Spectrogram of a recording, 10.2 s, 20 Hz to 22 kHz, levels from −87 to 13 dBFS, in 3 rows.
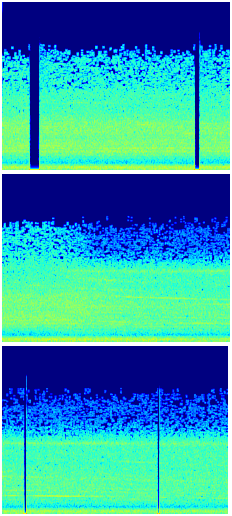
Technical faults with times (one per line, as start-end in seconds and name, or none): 0.40-0.56 invalid numbers at full scale
2.88-2.96 invalid numbers at full scale
7.16-7.20 invalid numbers at full scale
9.16-9.20 invalid numbers at full scale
